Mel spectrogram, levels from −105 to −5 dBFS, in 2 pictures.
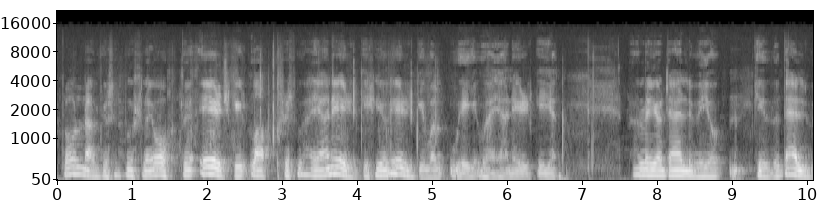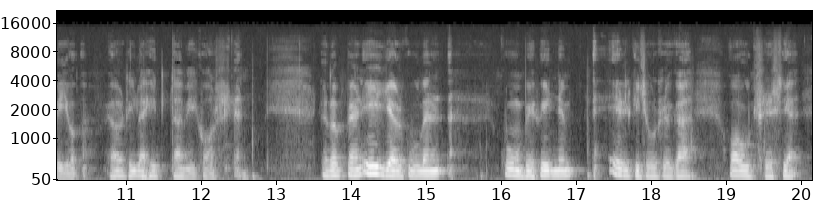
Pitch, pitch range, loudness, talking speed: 120 Hz, 110-135 Hz, -21 LUFS, 105 wpm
